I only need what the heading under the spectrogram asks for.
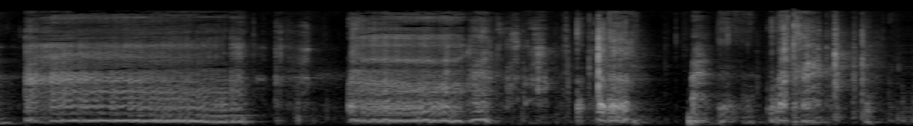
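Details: Small pet dog named Sammy, indoors, growling to guard his bone from his owner's hand; long rumbling growls lasting over a second each, with a higher snarling whine between them.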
